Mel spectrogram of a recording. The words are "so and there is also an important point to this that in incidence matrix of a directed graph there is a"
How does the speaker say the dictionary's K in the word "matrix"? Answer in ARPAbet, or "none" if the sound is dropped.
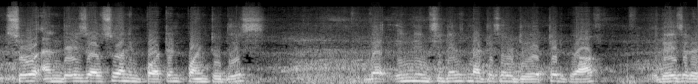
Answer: none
